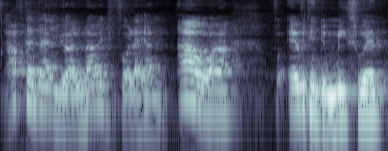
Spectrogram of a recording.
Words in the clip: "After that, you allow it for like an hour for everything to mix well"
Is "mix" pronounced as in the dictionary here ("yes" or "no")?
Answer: yes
